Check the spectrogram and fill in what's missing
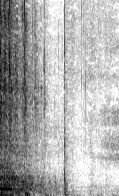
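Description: A sewing machine stitches down quilt binding in a brief, close burst of mechanical whirring that fades quickly, with one short clack near the end.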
